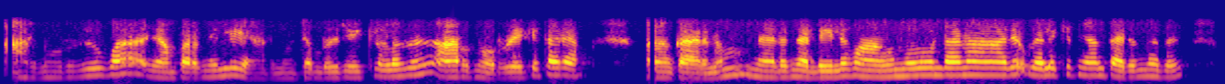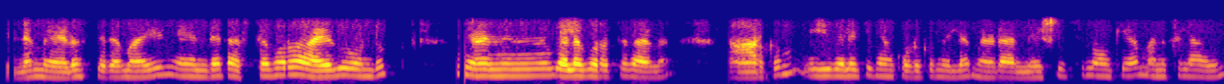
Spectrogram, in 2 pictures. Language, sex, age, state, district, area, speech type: Malayalam, female, 45-60, Kerala, Thiruvananthapuram, rural, conversation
